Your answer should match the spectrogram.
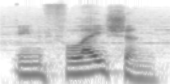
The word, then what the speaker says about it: inflation: Which syllable should be stressed? The second syllable, inflation, both American and British.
